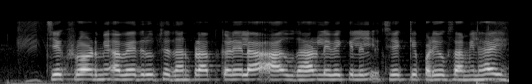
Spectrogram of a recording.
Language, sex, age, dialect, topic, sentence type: Magahi, male, 31-35, Western, banking, statement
